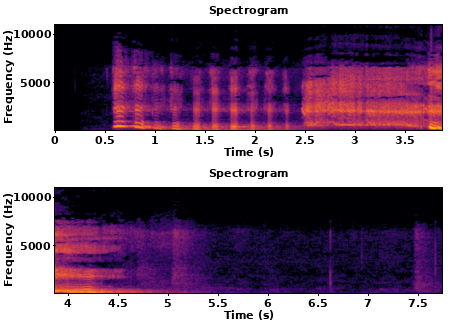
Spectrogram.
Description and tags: man
laughing
cartoon
animation
gigle funny laughter laugh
